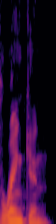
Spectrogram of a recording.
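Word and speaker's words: Rincon: It's It's Rink.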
